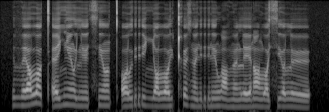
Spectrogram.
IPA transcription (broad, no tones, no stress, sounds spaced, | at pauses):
v e lˠ œ tʼ ɛ ʎ ẽ ʊ̯ lʲ œ̃ sʲ ɔ̃ tʼ ɔ l rʲ œ ʎ ɔ lˠ ø j kʰ ø z œ̃ rʲ œ̃ w ɑ̃ v œ̃ l e ɾ ɑ̃ lˠ œ sʲ ɔ l ø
